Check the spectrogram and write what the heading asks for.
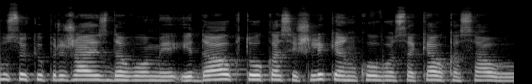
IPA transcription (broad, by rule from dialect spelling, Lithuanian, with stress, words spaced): ʋʲɪˈsʊˌkʲuː pʲrʲɪˈʒɐɪzdɐʋuɔm ɪ ɪ ˈdɐʊk toː ˈkɐs ɪʃʲˈlʲɪkʲɛn ˈkoː ʋoː sɐˈkʲɛʊ kɐ ˈsɑːʋʊ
